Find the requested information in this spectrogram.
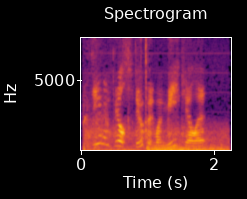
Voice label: grunt dopey; h2dialogue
